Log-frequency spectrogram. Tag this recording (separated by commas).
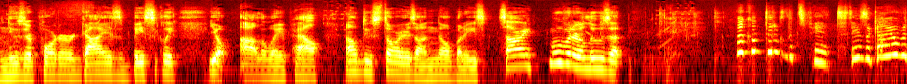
Speech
